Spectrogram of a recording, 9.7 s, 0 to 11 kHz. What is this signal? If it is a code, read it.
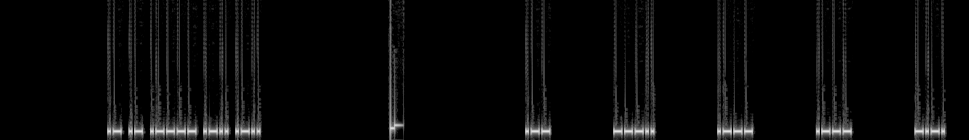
Morse code, heard as a keyed tone, about 44 wpm, spaced as for 19 wpm, 700 Hz. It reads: AA1LL W8JJC
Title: USA Call Signs - 5 Characters - 8x Character Spacing - 45wpm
